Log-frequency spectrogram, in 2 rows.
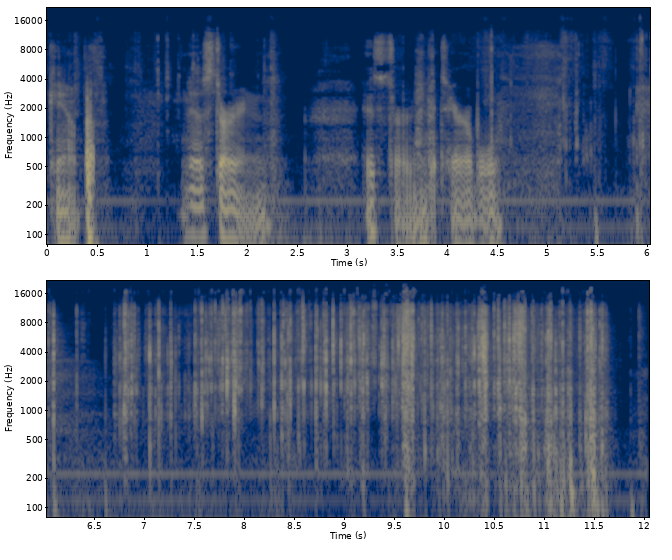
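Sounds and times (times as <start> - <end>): foil wrapper crinkling and tearing: 5.2 - 11.8.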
